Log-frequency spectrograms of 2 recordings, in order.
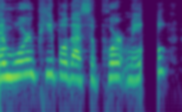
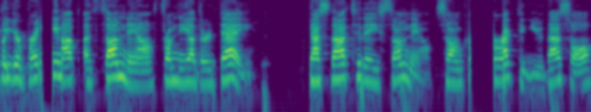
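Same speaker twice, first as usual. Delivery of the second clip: low, mad, angry tone; 4 semitones lower than usual. Correcting someone while your family and loved ones are going through this, angry. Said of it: "I'm sorry I sound angry".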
